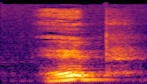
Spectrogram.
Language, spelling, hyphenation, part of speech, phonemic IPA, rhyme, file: Dutch, Huub, Huub, proper noun, /ɦyp/, -yp, Nl-Huub.ogg
- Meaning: a male given name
